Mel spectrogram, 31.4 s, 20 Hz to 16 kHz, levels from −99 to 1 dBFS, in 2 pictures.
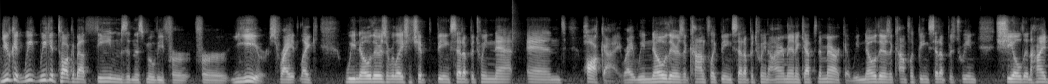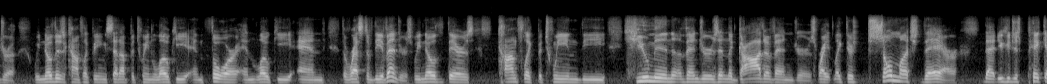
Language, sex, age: English, male, 30-49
